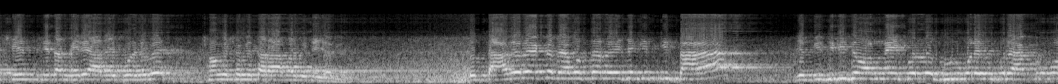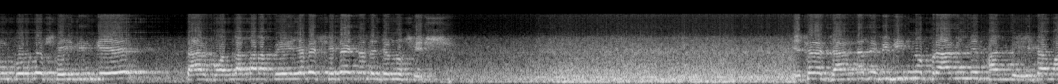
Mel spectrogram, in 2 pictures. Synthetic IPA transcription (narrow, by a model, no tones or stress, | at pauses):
ʃeʃʃeʈameɾead̪ajkoɾenebe | ʃɔŋɡeʃɔŋɡet̪aɾaabaɾmit̪ʰed͡ʑabḛ | t̪ot̪ad̪eɾoɛk̚ʈabɛbost̪ʰaɾojet͡ɕʰekikit̪aɾa | d͡ʑebɾid̪ʱibid̪oɔnːajkoɾlod̪ʱuɾboleɾupoɾeakɾomonkoɾloʃejd̪inke | t̪aɾbɔd̪lat̪aɾapejed͡ʑabeʃeʈajt̪ad̪eɾd͡ʑonːoʃeʃ | et͡ɕʰaɾad͡ʑanːat̪̬ebibʱinːopɾaniniet̪ʰak̚beeʈam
